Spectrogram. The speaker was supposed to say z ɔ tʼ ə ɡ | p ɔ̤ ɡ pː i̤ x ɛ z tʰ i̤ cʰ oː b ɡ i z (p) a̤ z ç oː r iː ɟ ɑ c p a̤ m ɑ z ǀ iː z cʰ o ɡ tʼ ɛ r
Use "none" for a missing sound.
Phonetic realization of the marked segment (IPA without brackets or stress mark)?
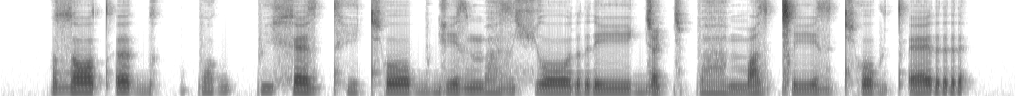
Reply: m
